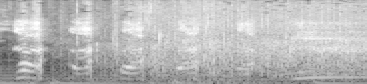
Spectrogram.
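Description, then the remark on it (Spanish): Audience applause from the studio audience used for Will Sabor's program on Chilevisión, a steady dense wash of clapping lasting about two seconds, with excited voices and cheering rising over it at the start. “¡Oh, aplauso”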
